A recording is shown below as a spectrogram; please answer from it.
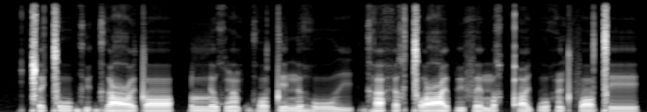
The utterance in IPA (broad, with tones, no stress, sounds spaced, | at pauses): ǁ ɛ˨ ǀ oː˦˨ ɡʱ y˧ ɡʱ ə˦ ʕ œ˨ t ɒ˧ | lː ə˦ χʷ ãː˧ p ɡʱ ɔ˧ t e˧ n ə˦ ɦ oː˨ i̯ | ɡʱ a˦ h ɛ˧ χ ǀ ɔ˧ ʕ ɛ˧ p y˦ f ɛ˧ m ə˦ χ qʼ œ˨ i̯ p o˧ h œ̃˦ t f ɒ˨˦ ǀ e˨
